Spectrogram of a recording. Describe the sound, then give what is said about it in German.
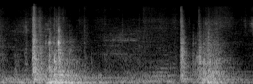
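A metal hanging-file drawer in an office rolls and bumps shut twice as files are put away while a desk is tidied for the weekend, each motion a short rumbling slide ending in a soft clunk, with a quiet pause between them. “Die Akten wandern in Schubladen mit Hängeregister neben Fällen, die keiner gleich ist wie der andere.”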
